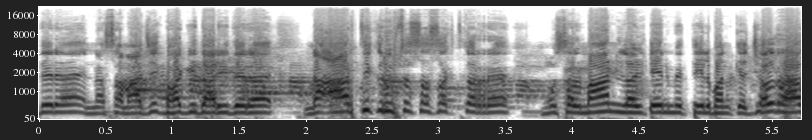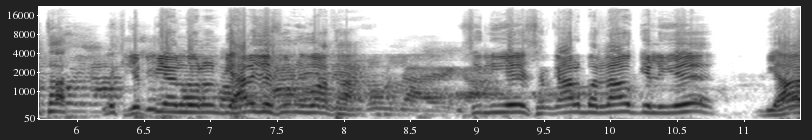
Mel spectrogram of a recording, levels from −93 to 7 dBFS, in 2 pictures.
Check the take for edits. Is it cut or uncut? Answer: cut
